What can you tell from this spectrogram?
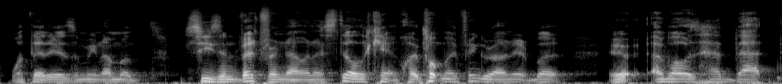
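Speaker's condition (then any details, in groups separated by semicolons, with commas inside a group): Cerebral palsy; brain injury, present from birth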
